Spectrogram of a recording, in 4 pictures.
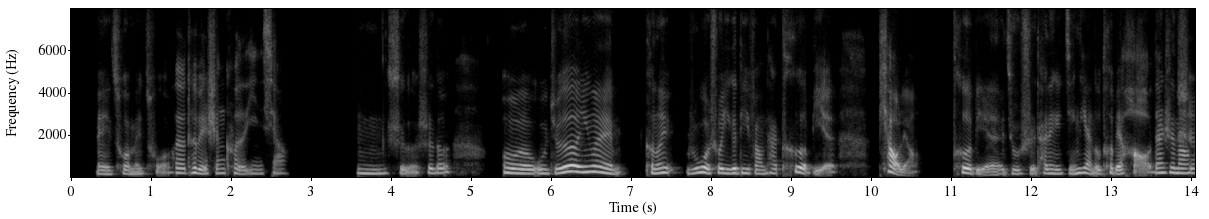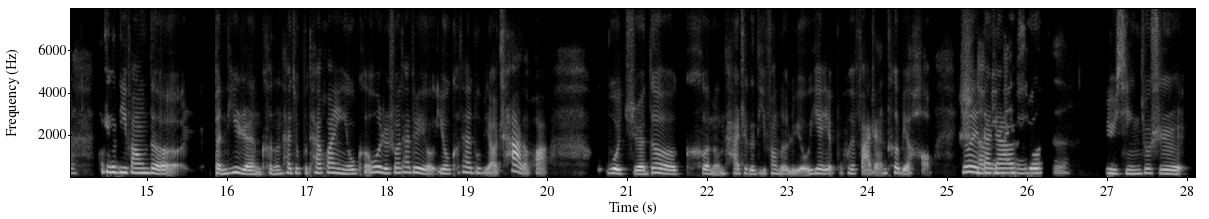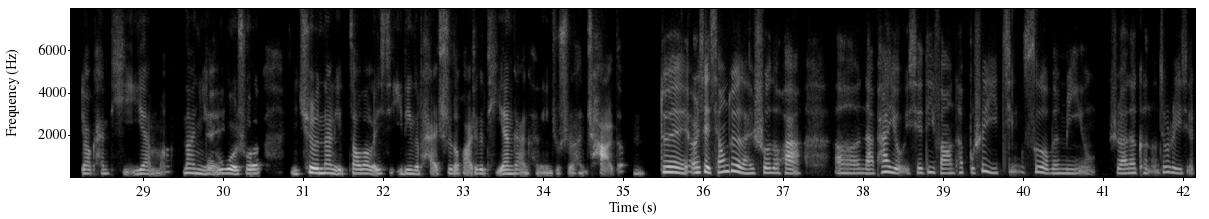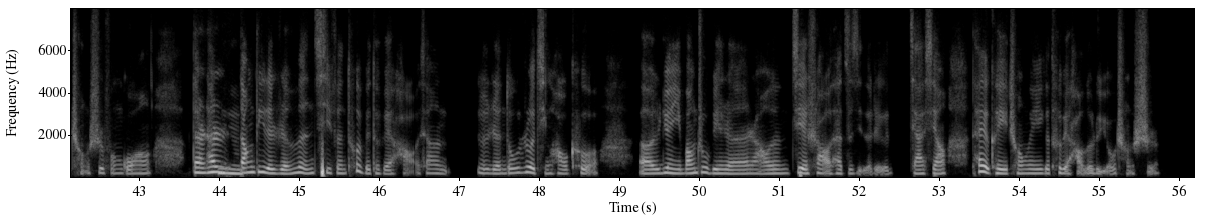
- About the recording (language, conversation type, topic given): Chinese, podcast, 在旅行中，你有没有遇到过陌生人伸出援手的经历？
- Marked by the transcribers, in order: other background noise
